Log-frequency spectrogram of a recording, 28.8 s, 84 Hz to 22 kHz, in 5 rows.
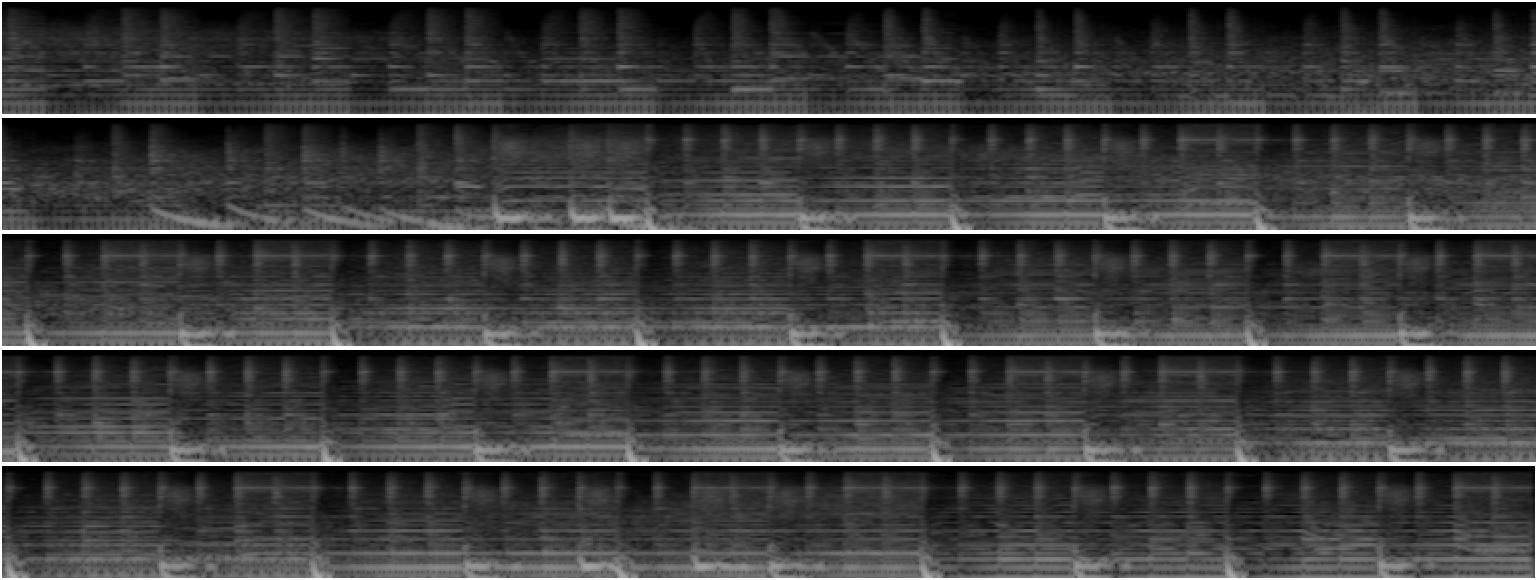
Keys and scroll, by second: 1.1 space, 2.6 space, 7.4 ctrl+u, 11.2 space, 11.6 space, 13.3 space, 14.7 space, 22.6 ctrl+shift+], 24.7 space.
